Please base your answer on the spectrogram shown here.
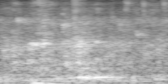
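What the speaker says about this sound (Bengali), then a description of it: "পেঁয়াজ কালিটা ভালো করে ধুয়ে নেবো" Spring onion greens being rinsed under running water for a winter vegetable curry, a faint, steady wash of splashing lasting under a second, with no voices.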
